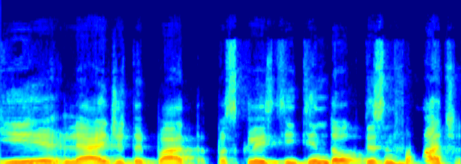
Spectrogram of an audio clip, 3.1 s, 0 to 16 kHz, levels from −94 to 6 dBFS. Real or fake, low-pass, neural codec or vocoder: real; 14.4 kHz; none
